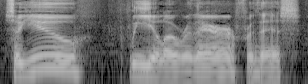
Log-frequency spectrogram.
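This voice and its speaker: A man narrating a tabletop roleplaying game as game master, in a halting, deliberate storytelling manner. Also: medium pitch, very animated, gravelly, no room sound.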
